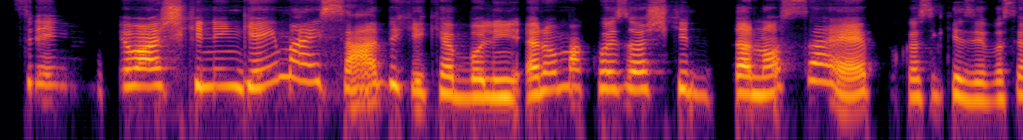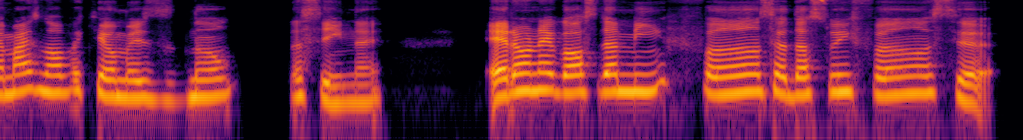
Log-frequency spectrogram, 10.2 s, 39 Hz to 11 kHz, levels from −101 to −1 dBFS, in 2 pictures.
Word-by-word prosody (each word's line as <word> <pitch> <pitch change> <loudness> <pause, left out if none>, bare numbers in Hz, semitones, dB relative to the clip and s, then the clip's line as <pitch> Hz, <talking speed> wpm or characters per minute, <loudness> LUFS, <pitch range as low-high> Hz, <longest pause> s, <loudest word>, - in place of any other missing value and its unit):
Sim. 360 -2 -8 0.2
Eu 345 - +3
acho 345 0 +6
que 350 - +1
ninguém 340 +4 -2
mais 420 -4 0
sabe 370 - +2
o - - -12
que - - -5
que 260 - -2
é - - +4
bolinho 225 -1 +2
era 250 +4 +4
uma 335 +2 -1
coisa 310 -2 0
acho 305 0 -2
que 310 -1 -2 0.2
da 255 - +8
nossa 255 - -1
época, 225 - 0
assim 225 +1 -6
quer 235 +1 -3
dizer, 200 -3 -2
você 205 +4 -6
é - - -1
mais 285 +2 0
nova 270 +1 -2
que 270 - -2
eu 230 - +1
mas 210 -2 -4
não 225 +3 -3 0.3
assim, 210 -6 -5
né. 180 +2 -9 0.5
Era 240 +5 +6
um 290 - +4
negócio 270 -2 +2
da 275 - +3
minha 275 +2 0
infância, 265 -5 -1
da 240 - +1
sua 260 +2 -3
infância. 255 -3 -3
265 Hz, 245 wpm, -23 LUFS, 230-305 Hz, 0.5 s, da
